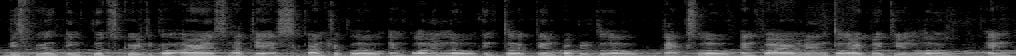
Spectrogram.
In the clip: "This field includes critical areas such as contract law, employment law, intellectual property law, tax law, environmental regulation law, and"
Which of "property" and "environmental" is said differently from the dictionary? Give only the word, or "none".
environmental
